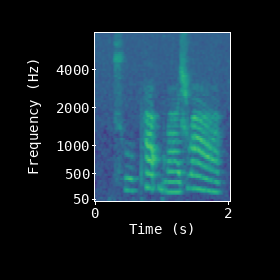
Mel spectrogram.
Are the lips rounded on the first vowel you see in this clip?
yes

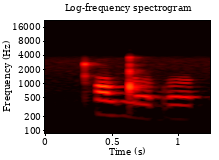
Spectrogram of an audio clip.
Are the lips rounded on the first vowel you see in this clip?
yes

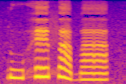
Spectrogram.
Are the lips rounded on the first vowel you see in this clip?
yes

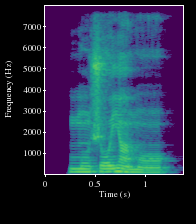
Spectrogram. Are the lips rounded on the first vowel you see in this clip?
yes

